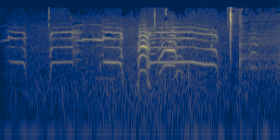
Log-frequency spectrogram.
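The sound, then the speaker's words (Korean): A string of seagull calls from gulls flying freely in the sky, several harsh, nasal cries in quick succession with some overlapping near the middle, clear over a faint background hiss. “자유롭게 창공을 나르고 있는 갈매기 소리입니다.”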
